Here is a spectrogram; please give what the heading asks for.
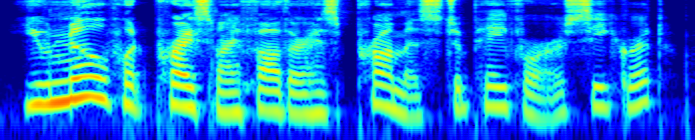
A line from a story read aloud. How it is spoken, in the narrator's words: said to him in a harsh voice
